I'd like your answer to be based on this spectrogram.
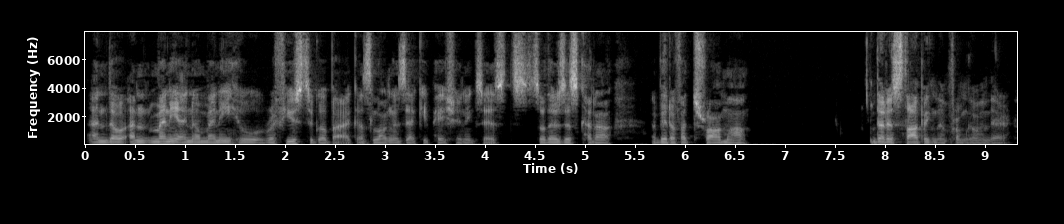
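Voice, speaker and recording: A man hosting a podcast interview, asking questions with lots of halting restarts and fillers. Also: sits low, vocal fry, no echo. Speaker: podcast host. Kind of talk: conversational interview.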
